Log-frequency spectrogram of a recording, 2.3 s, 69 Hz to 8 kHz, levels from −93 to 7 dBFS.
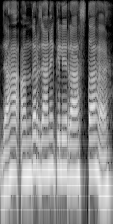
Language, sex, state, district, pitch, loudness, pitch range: Hindi, male, Jharkhand, Garhwa, 200 Hz, -10 LUFS, 185-210 Hz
